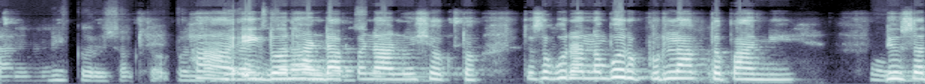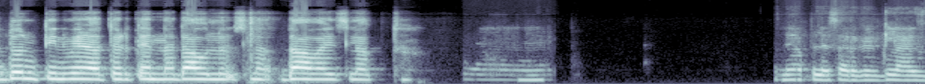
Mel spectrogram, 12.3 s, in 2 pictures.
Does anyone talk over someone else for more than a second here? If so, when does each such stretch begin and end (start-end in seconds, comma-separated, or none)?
1.3-2.8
